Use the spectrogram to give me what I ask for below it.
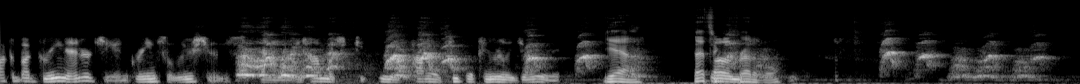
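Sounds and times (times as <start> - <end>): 
speech: 0.0 - 8.0
dogs barking and yipping: 2.4 - 10.8.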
